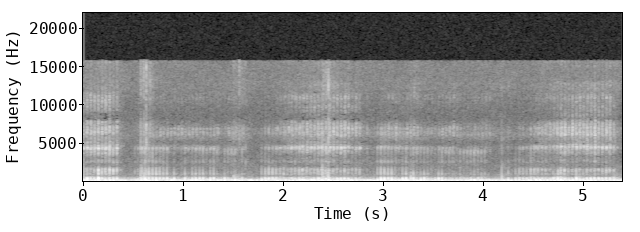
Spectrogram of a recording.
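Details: Relaxed and kneading, the cat Tacy keeps up a continuous deep purr, evenly pulsing at low pitch, with a few light taps and rustling sounds mixed in.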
